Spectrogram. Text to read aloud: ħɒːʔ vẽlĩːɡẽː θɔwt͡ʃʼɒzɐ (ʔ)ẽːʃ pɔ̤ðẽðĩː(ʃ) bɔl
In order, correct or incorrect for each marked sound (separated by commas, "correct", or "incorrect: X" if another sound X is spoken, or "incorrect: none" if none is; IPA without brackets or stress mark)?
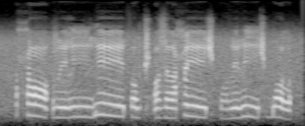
incorrect: ħ, correct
